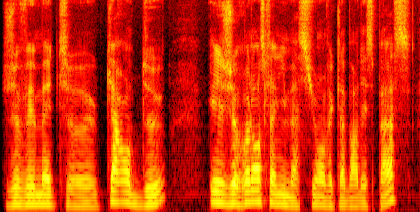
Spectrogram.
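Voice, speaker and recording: A man walks through a software tutorial step by step, calm and methodical. His voice is dark and mellow, and the recording is dry and close with no room sound. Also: medium pitch, normal speed, no room sound. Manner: calm, methodical step-by-step explaining with occasional fillers. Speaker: Blender tutorial instructor.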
